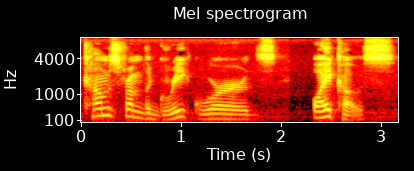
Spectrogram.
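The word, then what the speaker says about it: οἶκος: from the greek words oikos for house which we now pronounce as eco and logee for word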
